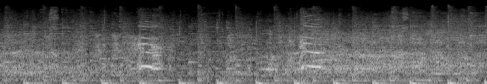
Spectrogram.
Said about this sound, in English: my neighbors have 100 chickens running around the yard.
